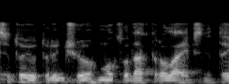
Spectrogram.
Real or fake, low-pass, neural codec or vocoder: real; 7.2 kHz; none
